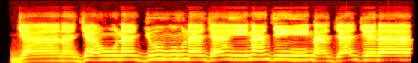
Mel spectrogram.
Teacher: huruf jim itu dari tengah lidah yang diangkat ke langit-langit.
